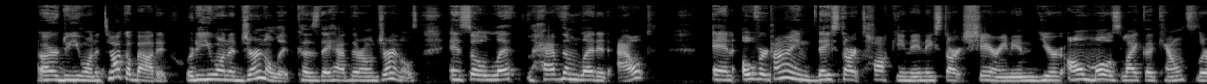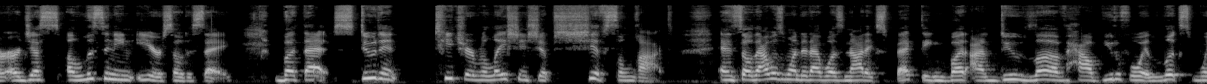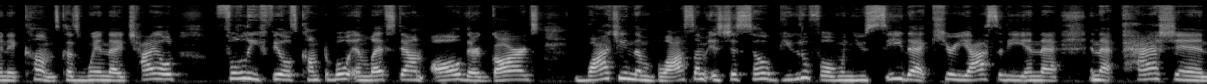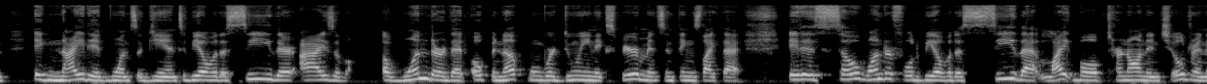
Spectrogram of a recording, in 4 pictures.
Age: 30-49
